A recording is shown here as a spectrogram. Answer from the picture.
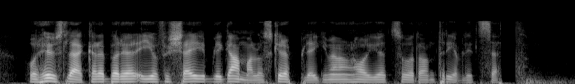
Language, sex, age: Swedish, male, 34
